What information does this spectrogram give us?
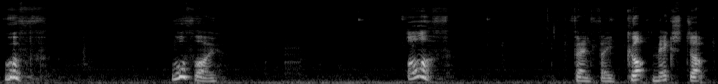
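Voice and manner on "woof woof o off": high loud woofs; barking dog. Acted. Reading the story, barking for the dog. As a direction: yap like a little dog.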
